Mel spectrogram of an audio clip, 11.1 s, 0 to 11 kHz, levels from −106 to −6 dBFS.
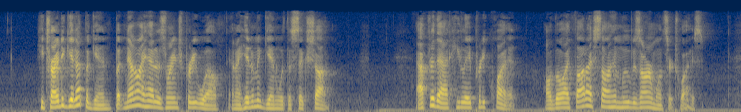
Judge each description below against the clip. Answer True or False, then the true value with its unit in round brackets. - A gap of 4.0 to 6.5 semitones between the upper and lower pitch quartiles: True (4.4 semitones)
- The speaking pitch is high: False (145 Hz)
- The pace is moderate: False (215 wpm)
